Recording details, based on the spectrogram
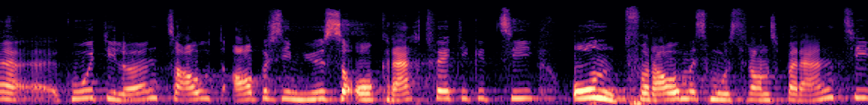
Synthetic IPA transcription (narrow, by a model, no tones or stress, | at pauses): əɡ̥uətilœːnt͡sɑltɑb̥əɾsimyəsəʔokɾæχtfɛrtɪɡətsiː | ʊntfɔɾɑləməsmuəst̪ɾɑnspɑɾæntsiː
